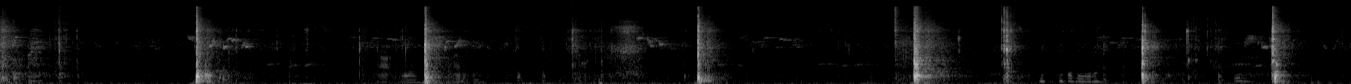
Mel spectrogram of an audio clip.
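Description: Axe blows striking a log, splitting it into long planks for firewood. There are about eight sharp chopping knocks at an uneven pace, one to three seconds apart.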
